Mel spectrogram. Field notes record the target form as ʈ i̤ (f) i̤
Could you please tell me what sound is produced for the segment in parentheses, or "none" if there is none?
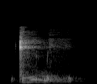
ɓ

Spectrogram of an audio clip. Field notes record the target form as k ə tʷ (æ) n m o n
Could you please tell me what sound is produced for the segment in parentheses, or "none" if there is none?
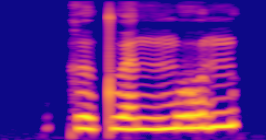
æ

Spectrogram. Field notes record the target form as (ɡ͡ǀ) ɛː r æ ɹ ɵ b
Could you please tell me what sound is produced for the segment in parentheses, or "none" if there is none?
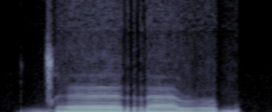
ɡ͡ǀ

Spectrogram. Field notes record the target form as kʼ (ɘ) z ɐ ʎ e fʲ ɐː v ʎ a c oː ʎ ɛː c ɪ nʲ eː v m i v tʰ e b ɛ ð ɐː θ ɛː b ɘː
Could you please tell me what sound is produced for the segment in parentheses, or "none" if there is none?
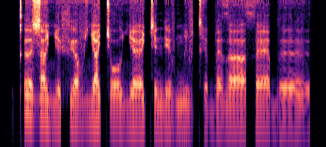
ɘ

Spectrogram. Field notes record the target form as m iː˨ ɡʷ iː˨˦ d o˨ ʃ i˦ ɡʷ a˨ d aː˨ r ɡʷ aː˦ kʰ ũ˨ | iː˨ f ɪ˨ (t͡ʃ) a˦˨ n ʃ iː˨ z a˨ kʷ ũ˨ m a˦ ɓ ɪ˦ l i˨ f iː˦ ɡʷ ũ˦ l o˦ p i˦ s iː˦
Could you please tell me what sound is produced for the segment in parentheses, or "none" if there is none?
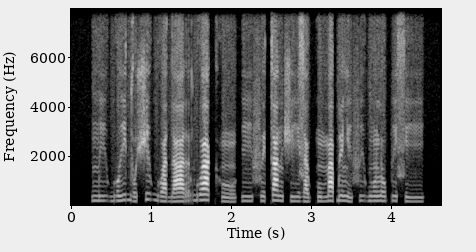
t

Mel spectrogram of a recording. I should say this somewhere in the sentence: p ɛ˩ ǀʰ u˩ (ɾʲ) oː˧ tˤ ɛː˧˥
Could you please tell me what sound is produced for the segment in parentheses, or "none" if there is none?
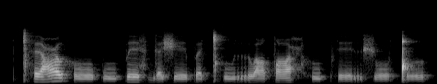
r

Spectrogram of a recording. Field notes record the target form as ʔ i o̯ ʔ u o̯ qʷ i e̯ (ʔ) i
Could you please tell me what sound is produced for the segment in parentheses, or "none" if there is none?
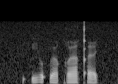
qʼ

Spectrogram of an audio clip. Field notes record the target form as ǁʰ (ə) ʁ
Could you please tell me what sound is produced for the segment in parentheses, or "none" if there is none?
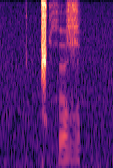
ə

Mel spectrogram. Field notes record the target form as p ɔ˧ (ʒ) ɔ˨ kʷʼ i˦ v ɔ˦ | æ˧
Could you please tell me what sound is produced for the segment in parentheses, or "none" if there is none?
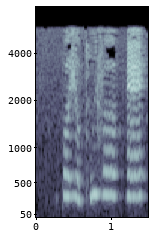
ʒ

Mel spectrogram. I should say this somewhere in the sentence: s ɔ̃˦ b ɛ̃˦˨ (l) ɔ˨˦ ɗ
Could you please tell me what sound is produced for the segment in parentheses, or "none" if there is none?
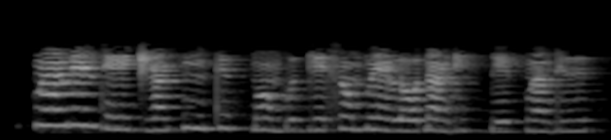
l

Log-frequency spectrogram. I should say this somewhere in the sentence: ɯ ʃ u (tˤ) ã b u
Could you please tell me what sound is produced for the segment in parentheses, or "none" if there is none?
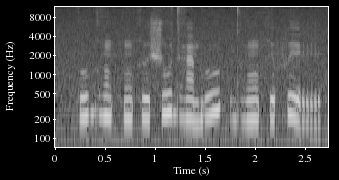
dʱ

